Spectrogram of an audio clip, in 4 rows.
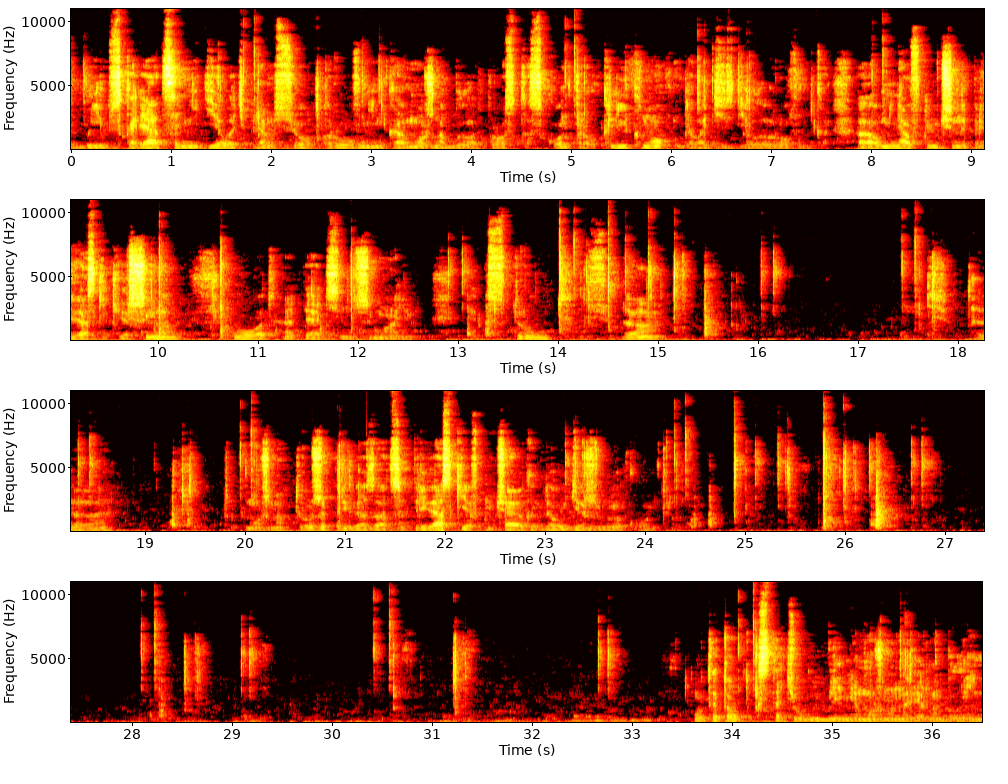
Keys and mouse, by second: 6.4 shift+middle click, 8.1-9.2 drag, 12.0 e, 14.6 shift+middle click, 15.1 e, 17.7 e, 20.9 e, 25.1 shift+middle click, 26.0 e, 28.5 e, 35.4 shift+middle click.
